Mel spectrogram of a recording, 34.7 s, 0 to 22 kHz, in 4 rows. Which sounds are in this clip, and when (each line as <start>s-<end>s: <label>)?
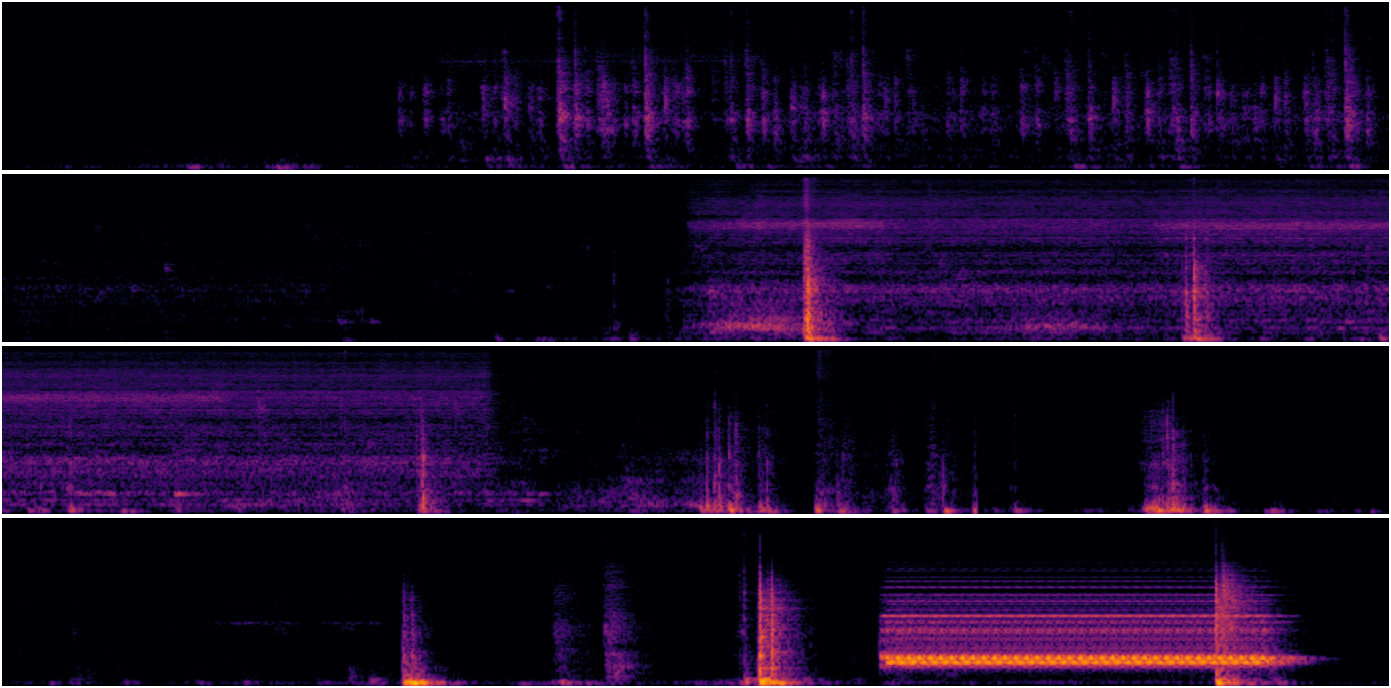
2.4s-9.0s: keyboard typing
12.9s-21.0s: running water
13.3s-14.6s: wardrobe or drawer
15.7s-16.2s: wardrobe or drawer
